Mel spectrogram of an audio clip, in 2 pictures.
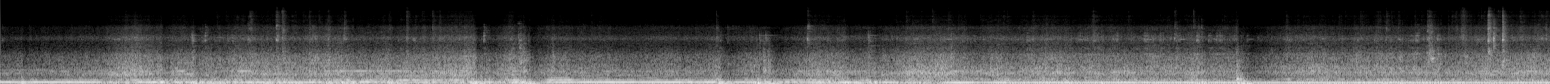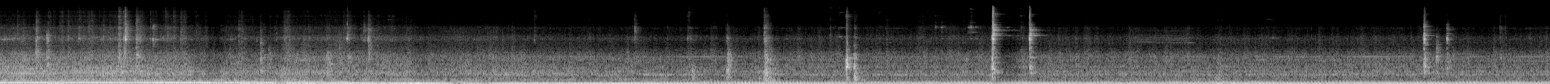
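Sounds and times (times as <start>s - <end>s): car engine at low revs: 0.0s - 31.0s
car body knocks and rattles: 7.0s - 9.0s, 10.4s - 13.4s, 22.4s - 24.3s.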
